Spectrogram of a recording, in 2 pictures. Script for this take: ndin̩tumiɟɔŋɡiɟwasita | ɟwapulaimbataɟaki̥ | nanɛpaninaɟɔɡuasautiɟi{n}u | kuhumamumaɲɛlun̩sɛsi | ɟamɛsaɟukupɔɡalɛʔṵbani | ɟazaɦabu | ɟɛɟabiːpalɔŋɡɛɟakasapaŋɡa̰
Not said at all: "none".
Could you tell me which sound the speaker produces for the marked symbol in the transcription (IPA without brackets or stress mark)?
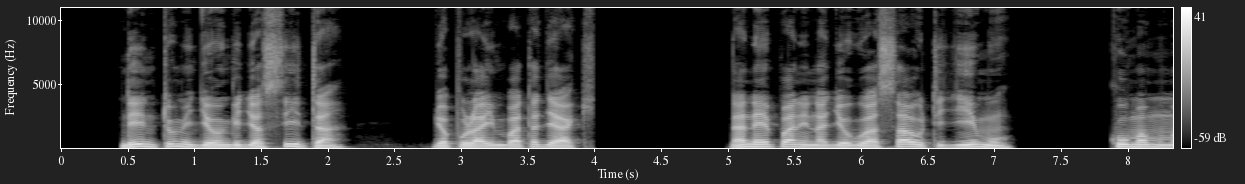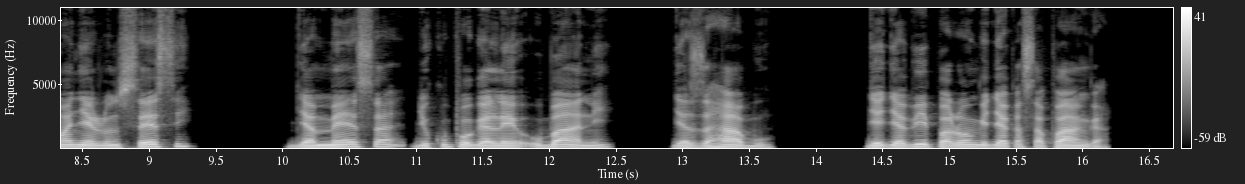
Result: m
